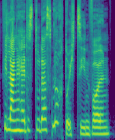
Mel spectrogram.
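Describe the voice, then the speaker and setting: A brisk older mother, as a woman reader puts her on, snaps her words out curtly and with command. Her voice swings widely in pitch and sits close and dry. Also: very animated, bright, forceful tone, no echo, exaggerated voice. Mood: brisk, stern. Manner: curt, commanding.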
